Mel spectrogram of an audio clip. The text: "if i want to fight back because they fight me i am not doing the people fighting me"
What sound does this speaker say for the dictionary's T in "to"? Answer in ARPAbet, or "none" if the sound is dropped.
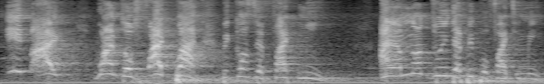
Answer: T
